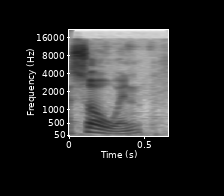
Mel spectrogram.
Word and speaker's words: Samhain: Y ahí te das cuenta que Halloween, que digamos en la rueda del año wicano, que se dice Samhain, que se escribe Samhain, pero se pronuncia Samhain.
